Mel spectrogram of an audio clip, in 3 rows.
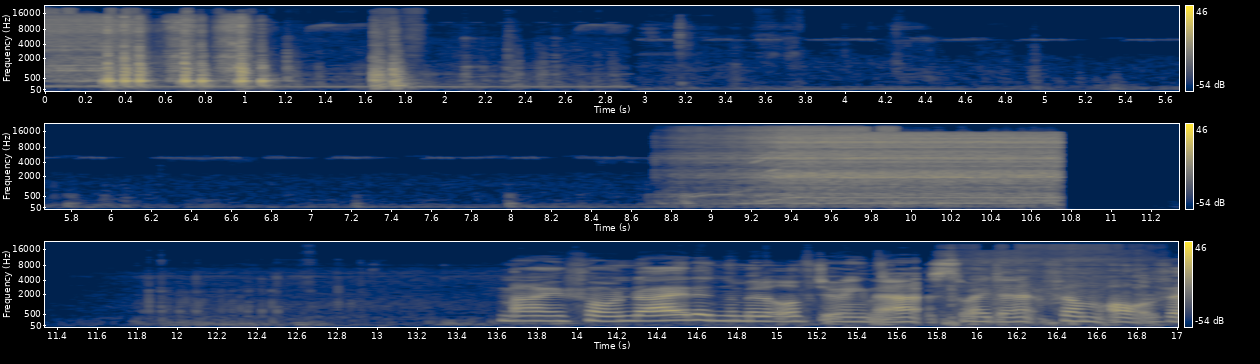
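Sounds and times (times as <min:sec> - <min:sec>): power tool running: 0:00.0 - 0:01.9, 0:08.7 - 0:10.8
insect chirping: 0:02.9 - 0:09.5.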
